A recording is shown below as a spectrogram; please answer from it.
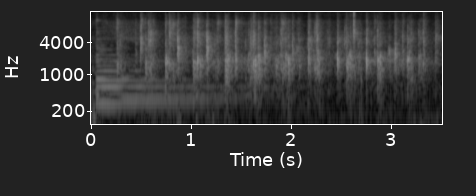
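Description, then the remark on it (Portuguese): A church audience applauds the Lord during a Sunday worship service, a dense crackle of many hands clapping steadily at moderate loudness, with a sustained musical tone ringing underneath at the start before fading. “Aplauda ao Senhor.”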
